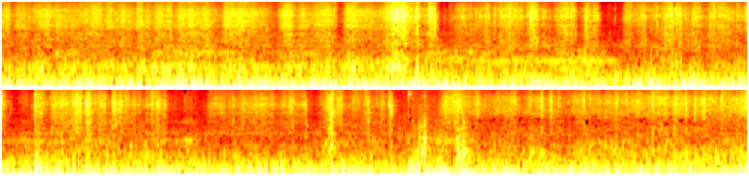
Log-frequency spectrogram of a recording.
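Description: A flat, thin embossed silver foil paper sheet lying on fabric is scratched with fingernails and fingertips. The result is a steady, bright crinkling and tearing-like scratch, with sharper crackles throughout over a faint low rumble.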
